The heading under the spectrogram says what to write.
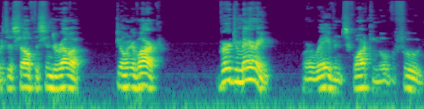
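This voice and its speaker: A somewhat breathy voice with an American accent moves at a moderate pace. Its pitch swings very widely. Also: man. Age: 70s. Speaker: poet. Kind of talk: poetry reading; casual introduction. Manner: halting, many fillers.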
